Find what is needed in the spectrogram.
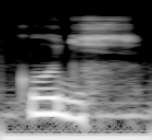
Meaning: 1. ship (fairly large vehicle on water) 2. flying vessel (syn. lidaparāts)
- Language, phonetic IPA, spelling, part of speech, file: Latvian, [ˈkuɟis], kuģis, noun, Lv-kuģis.ogg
